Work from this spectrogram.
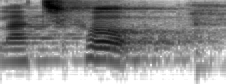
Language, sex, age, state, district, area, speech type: Bodo, female, 60+, Assam, Chirang, urban, read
